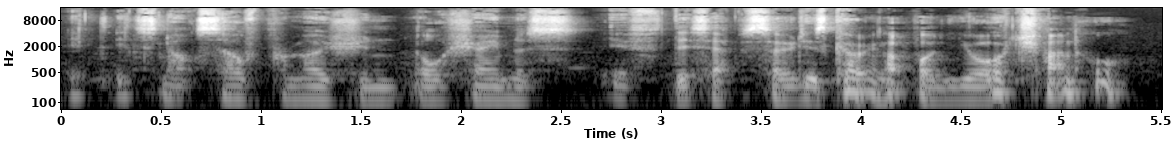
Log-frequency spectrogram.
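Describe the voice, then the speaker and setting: A man with a mid-pitched voice talks casually as a podcast co-host. His delivery is unscripted and wry, with a self-deprecating streak. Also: moderate pace, pushed and bright, breathy edge. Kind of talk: casual unscripted podcast chat about games.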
